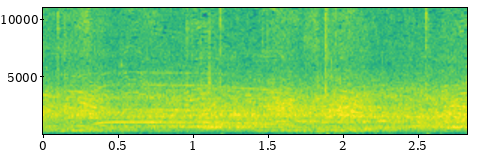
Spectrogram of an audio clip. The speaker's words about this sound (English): 106-105, Jokic goes to the line. Nobody has been better in the clutch than Nikola Jokic over the last three seasons, two of which he won the MVP. Crowd chanting MVP.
